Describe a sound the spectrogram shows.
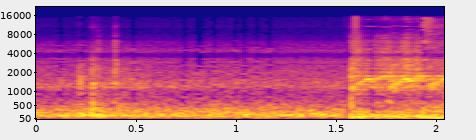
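A car door opens with a clunk.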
